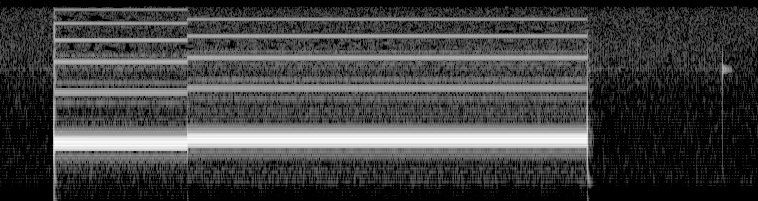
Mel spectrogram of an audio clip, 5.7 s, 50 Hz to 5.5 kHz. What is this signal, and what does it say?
Two-tone page, heard as a one-second tone, then a three-second tone, about 800 then 850 Hz. It is heard from 0.4 to 4.4 s.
